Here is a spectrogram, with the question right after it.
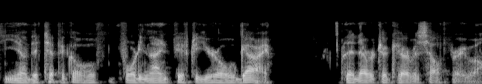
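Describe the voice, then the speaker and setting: At a moderate pace, a man talks in a very deep, low voice with monotone, flat intonation. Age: 70s. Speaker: company founder and health advocate. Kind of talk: interview storytelling. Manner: halting, many fillers.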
